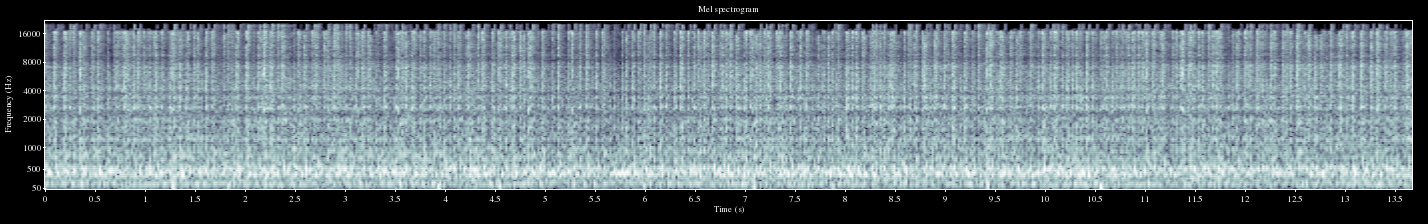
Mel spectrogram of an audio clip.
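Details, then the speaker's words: 1994 Arctic Cat Thundercat, rebuilt 1050cc Hooper big-bore triple two-stroke with ceramic-coated pipes, warming up on its heat cycle after first fire-up: a loud, busy, violently noisy buzz held at a steady idle with no misses or surging. Normal two-stroke idle. "we're gonna heat cycle it we're gonna get it warm make sure we don't have any air locks and uh yeah this thing's kind of violently noisy"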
